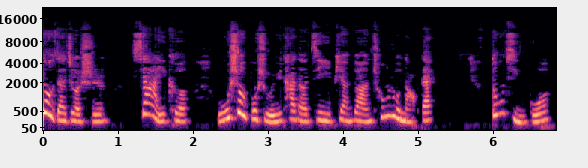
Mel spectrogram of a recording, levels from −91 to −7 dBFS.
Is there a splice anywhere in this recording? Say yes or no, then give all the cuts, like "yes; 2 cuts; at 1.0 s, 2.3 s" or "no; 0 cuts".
yes; 1 cut; at 1.0 s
